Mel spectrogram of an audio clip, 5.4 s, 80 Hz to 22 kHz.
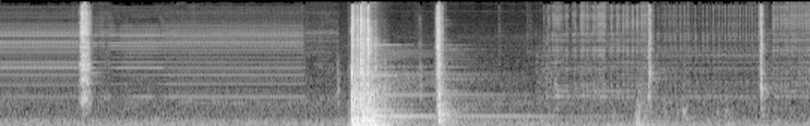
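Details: Mitsubishi Delica D5 diesel engine bay right after the engine is switched off: sharp clicks at scattered intervals plus one heavier thunk as some unknown circuit cycles after shutdown. The source is unidentified.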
